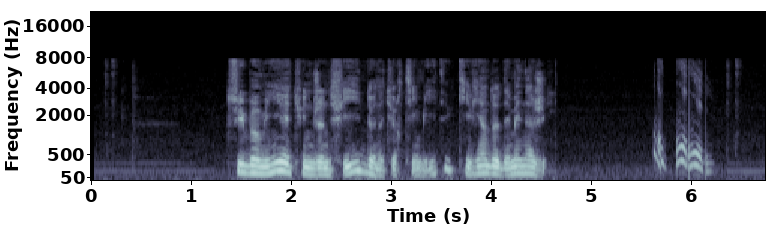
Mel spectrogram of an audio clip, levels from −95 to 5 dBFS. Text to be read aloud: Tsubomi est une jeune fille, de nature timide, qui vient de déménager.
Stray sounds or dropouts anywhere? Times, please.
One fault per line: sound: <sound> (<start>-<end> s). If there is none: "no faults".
sound: chirp (5.6-6.2 s)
